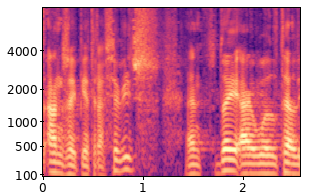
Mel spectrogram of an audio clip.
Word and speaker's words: Andrzej Pietrasiewicz: in spending my own pronouncing my name so my name is Andre pietrosevich and today I will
